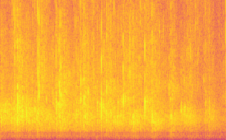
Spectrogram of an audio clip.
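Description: A church audience applauds steadily, a dense wash of many hands clapping together at once, before tapering off at the end.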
